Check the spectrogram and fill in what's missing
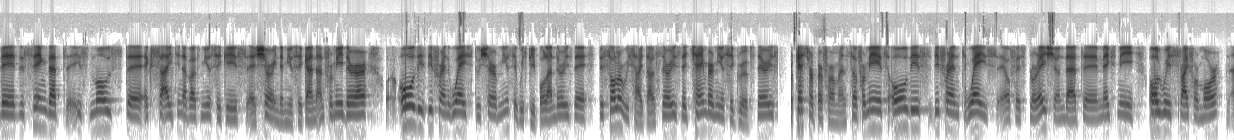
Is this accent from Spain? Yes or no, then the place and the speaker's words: yes; Logroño, La Rioja, Spain; but it was a real theater in my hometown in Logroño.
